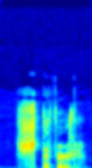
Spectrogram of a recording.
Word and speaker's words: Stiffer: people first things first my name is pronounced stiffer but uh I guess you can call me stiff uh if if stiffer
